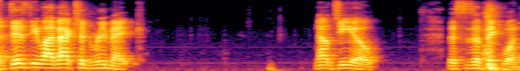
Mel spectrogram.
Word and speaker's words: Gio: Now, Gio, this is a big one. This is for all the bucks. Wait, I'm sorry. I forgot your name isn't Gio. It's Grio. Grio. No, it's Gio.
